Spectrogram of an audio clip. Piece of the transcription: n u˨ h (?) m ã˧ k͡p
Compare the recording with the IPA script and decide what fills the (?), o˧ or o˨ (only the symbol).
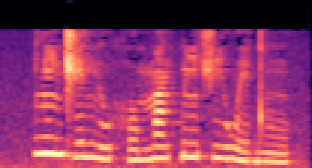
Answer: o˨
